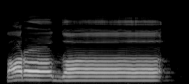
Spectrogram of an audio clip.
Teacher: اتنا زواد بھی نہ پڑے کہ زوا بن جائے، اور اتنا دال کی طرف بھی مائل نہ کرے کہ دال بن جائے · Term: ضاد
